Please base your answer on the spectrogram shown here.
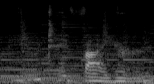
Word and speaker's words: Beautifier: I said it wrong last time. Beautifier, not beauty.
